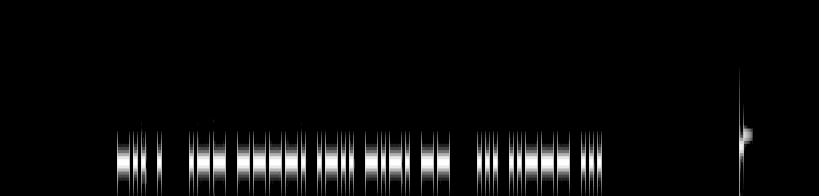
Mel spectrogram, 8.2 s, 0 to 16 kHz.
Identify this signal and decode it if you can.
Morse code, heard as a keyed tone, about 31 wpm, 690 Hz. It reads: DE W9LCM S2S
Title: SOTA QSO Practice 30wpm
